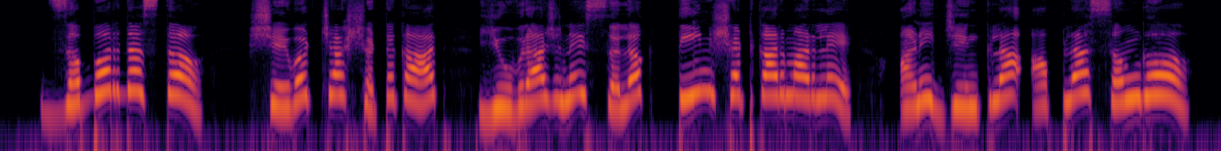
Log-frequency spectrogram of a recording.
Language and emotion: Marathi, surprised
